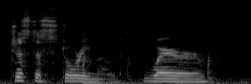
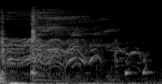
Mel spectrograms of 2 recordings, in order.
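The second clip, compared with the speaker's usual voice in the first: laughing fit; 4 dB louder than usual. Real, not acted. Breaks up mid-line.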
